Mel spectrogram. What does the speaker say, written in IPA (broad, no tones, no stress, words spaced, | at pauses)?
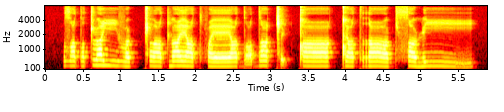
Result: zˤədˤitˤɭiː vɑʈǁɔːtˤɳɛːtˤ fɛːdˤə̰ dˤiǁḛʈǃɑː ǃɨːtˤrɑːʈ sˤə ɳiː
